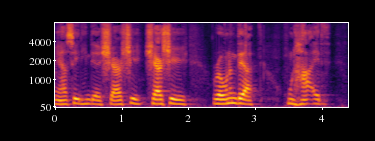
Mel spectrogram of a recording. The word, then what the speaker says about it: Saoirse: Saoirse Ronan, som er 13 år i filmen, i hvert fald, som er Oscar nomineret for rollen.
